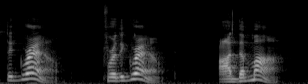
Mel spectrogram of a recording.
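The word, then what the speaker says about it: אדמה: Now, the Hebrew word being mistranslated as red is the same Hebrew letters used to pronounce the ground, for the ground, Adamah. It's just pronounced differently, Adumah here.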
